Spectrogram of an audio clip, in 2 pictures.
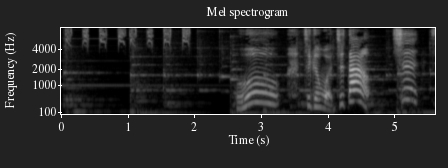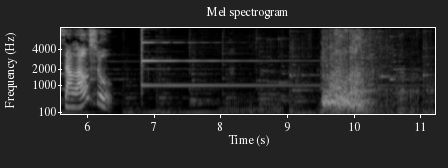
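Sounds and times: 
speech: 2.6s - 6.5s
tiger roar: 9.5s - 11.2s.

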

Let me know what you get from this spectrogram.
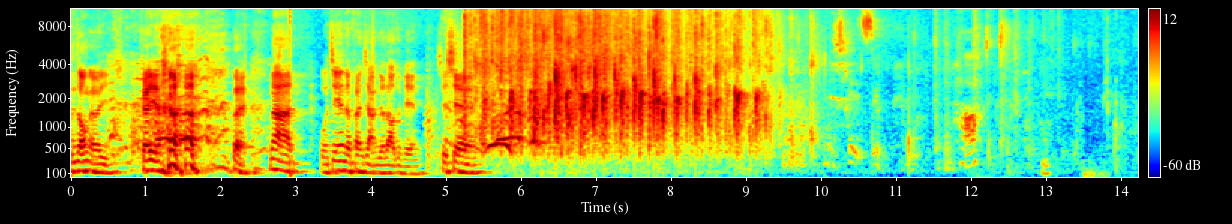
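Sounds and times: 
speech: 0.0s - 5.8s
laughter: 0.2s - 3.0s
crowd applause: 5.0s - 10.1s.

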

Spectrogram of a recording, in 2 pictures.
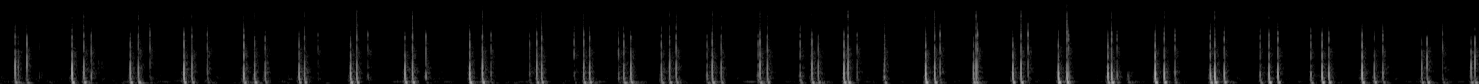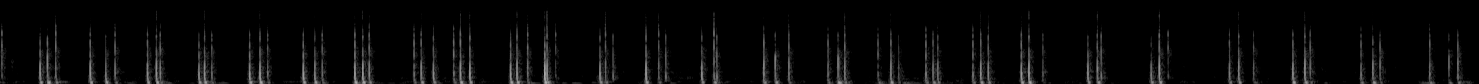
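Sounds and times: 
phone and camera lens knocked together: 0.0s - 29.5s.

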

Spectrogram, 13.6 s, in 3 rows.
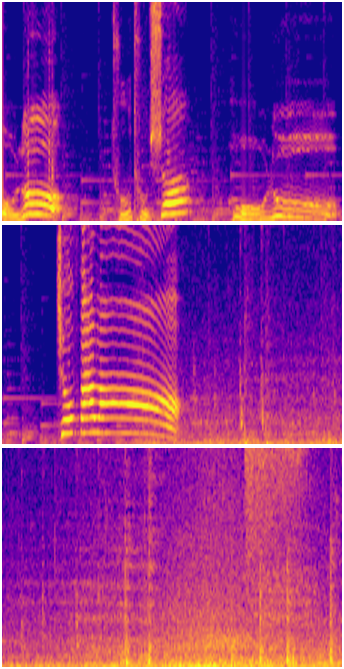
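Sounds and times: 
speech: 0.0s - 0.5s, 1.6s - 4.6s, 5.2s - 7.0s
train rumbling along the tracks: 6.4s - 13.5s.

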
